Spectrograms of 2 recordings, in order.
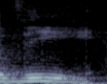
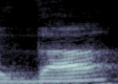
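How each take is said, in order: First: "the" pronounced thee, with a long E; THE rhyming with see. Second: "the" pronounced thuh, slightly drawn out; THE rhyming with duh. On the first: Teacher naming the second way to say it, THE as thee. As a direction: say "the" to rhyme with see. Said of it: "you say it as the". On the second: Teacher naming the first way to say it, THE as thuh. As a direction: say "the" to rhyme with duh. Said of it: "you say the. It rhymes with". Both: Shown as a demonstration.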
